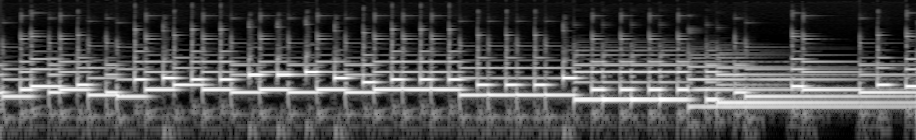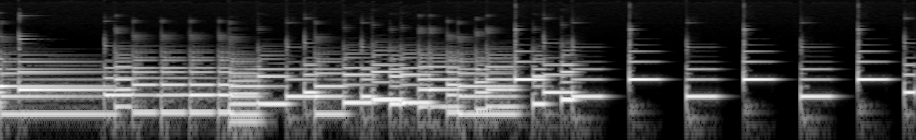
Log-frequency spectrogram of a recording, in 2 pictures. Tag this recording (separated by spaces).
stuff cut hiphop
